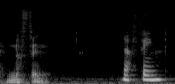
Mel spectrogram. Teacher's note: the th sound is going away in London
